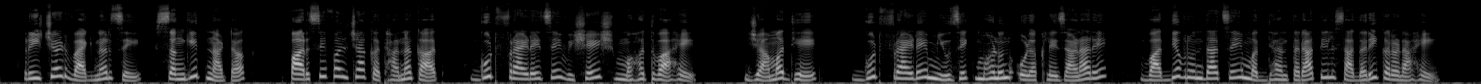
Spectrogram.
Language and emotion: Marathi, neutral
